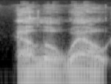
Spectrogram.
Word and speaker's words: LOL: And I think he pronounced LOL, if it is indeed League of Legends, as lol. And that line stuck out to me in the song. Lol rhymes with rolls.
